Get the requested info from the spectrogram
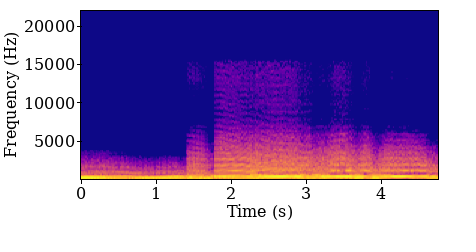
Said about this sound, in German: Trash-Chorus, ist ja auch sehr beliebt. Muss halt auch ein bisschen breiter klingen. … hat gerne solche Sounds verwendet.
